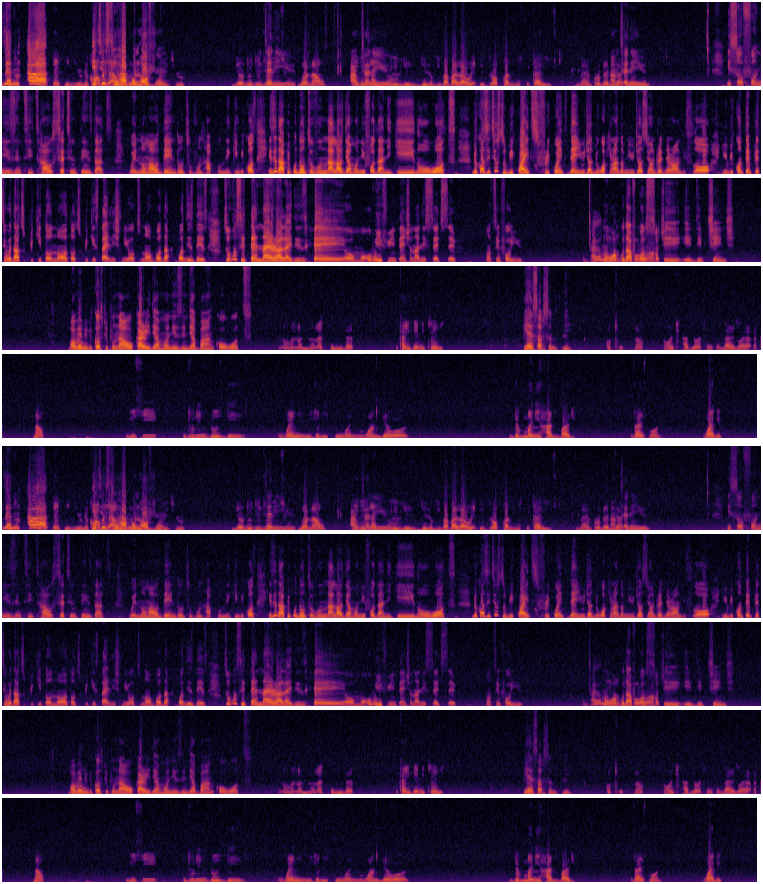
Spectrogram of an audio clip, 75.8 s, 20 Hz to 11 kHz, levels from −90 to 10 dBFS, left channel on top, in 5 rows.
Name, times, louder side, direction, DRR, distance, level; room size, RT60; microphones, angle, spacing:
voice 1, 0.0-0.9 1.8-3.3 5.3-5.9 7.0-7.8 11.5-11.6 12.2-13.0 14.5-17.2 17.7-30.7 31.1-31.8 32.2-39.4 40.0-40.8 42.1-43.3 43.6-45.0 46.9-50.3 56.0-56.9, left 5 dB, 75° left, 0.7 m, -28 dB
voice 2, 0.8-3.7 4.6-6.5 7.0-11.0 11.5-12.4 42.0-42.1 42.4-43.4 46.9-47.3 51.1-52.6 53.5-54.4 57.6-58.4 58.8-60.5 61.3-61.6 63.2-63.8 64.3-65.6 66.2-68.8 70.9-72.2 73.3-73.9 74.7-75.1, left 1 dB, 5° left, 0.9 m, -36 dB
open air
head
